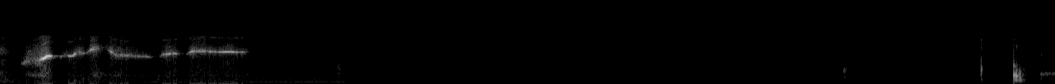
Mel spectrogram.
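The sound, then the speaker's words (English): A person whistles a short, wavering tune for about two seconds, then it falls silent; a couple of faint knocks sound near the end. “Saunters off casually, stage left, whistling.”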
